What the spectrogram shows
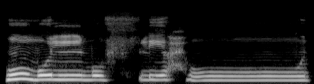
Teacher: ح حروف حلقی میں سے ہے، واو مدہ اور مد عارض للسکون ہے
